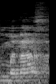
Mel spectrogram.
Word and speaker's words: मानस: अंग्रेजी में देखो, मैं कि एक ही वर्ड बोलता हूं, MANAS, क्या बोला जाएगा? प्रोनाउंस क्या करोगे आप? कोई मनास करेगा, कोई मानस करेगा, कोई मनस करेगा, लेकिन मैंने तो गुजराती में मानस लिखा था, मानस, हमारे गुजराती में मानस होता, तो मैंने तो मानस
